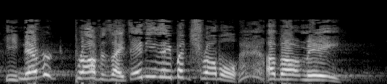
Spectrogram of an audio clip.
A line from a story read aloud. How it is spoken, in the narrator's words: the king of Israel exclaimed to Jehoshaphat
